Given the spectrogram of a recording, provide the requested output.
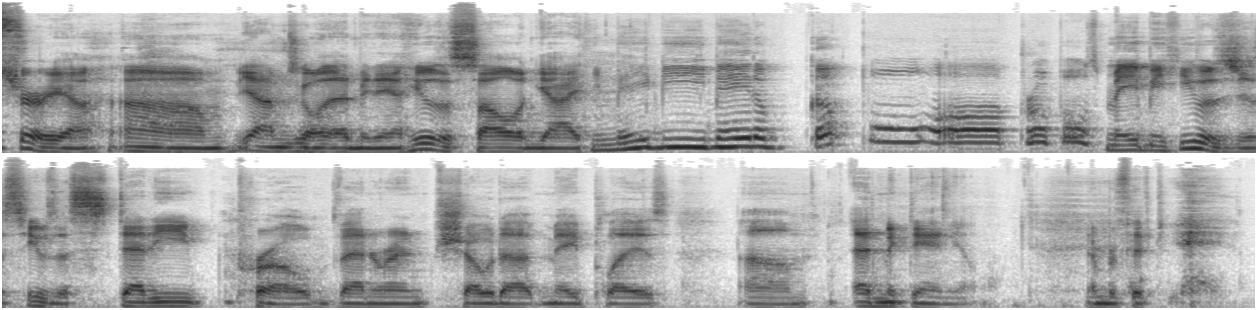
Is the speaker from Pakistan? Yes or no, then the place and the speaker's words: yes; Pakistan; I'm Pakistani.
